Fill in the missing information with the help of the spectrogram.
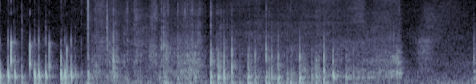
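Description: Long nails tap and scratch along the shaft and heel area of a tall beige croc-embossed leather boot, held upright, empty and hollow. A quick run of soft, hollow taps with a low-mid knock mixes with dry scratching rustles, settling into a quieter scrape near the end.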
